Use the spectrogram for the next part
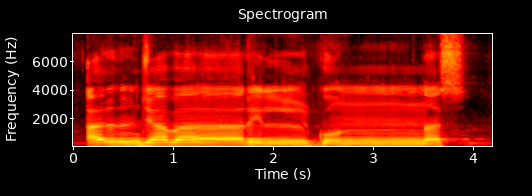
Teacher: نون مشدد میں غنہ ہوگا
